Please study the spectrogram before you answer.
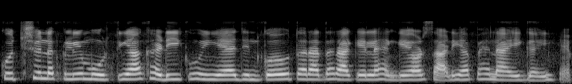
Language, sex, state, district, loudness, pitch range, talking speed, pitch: Hindi, female, Chandigarh, Chandigarh, -18 LUFS, 220-245 Hz, 165 wpm, 230 Hz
